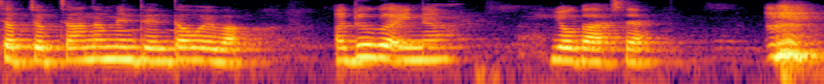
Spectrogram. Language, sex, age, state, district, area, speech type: Manipuri, female, 18-30, Manipur, Bishnupur, rural, spontaneous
